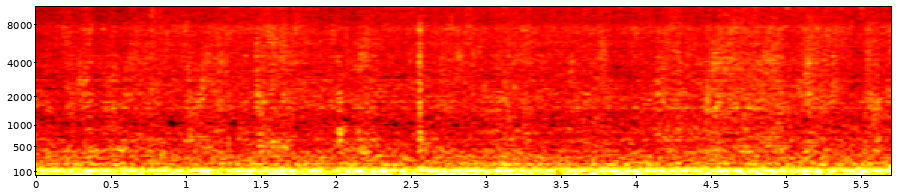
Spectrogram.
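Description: Tomato paste fries steadily in a pot for jollof rice, a soft continuous sizzle with faint scraping as it is stirred, fairly quiet and with no talking.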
